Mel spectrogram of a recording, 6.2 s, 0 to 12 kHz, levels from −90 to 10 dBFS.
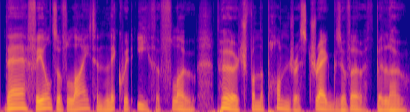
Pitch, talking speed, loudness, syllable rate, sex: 105 Hz, 155 wpm, -18 LUFS, 3.7 syllables/s, male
